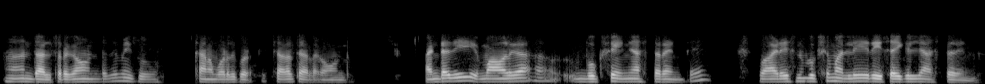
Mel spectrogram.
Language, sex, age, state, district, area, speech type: Telugu, male, 30-45, Andhra Pradesh, Eluru, rural, conversation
